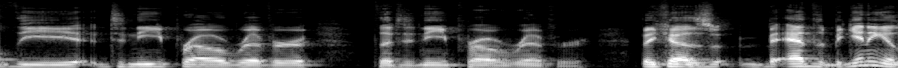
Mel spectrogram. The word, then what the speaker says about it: Dnipro: beginning of the war, we actually called it the Dnieper River, and then people said that was the Russian pronunciation, so we moved it on into the Dnipro River.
